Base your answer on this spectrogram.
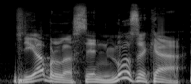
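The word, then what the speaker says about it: Diabolus in Musica: You go ahead and pronounce it. – Diabolos in Musica. – Okay, there we go.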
